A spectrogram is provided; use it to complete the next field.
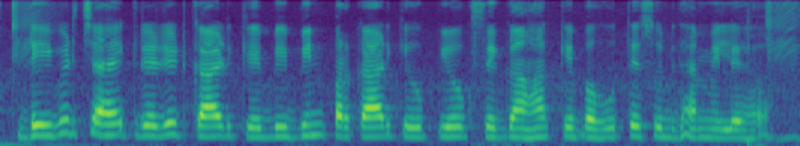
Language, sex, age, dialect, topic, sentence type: Magahi, male, 18-24, Western, banking, statement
